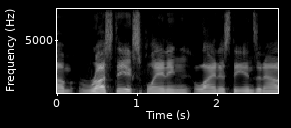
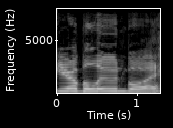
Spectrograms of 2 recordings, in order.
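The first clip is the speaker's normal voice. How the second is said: put-on mocking laugh while talking, higher, louder; 9 semitones higher, 7 dB louder than usual. Retelling a scene where Turk starts laughing at the guys: imitating Turk laughing at someone. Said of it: "He fucking just starts laughing at the guys".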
